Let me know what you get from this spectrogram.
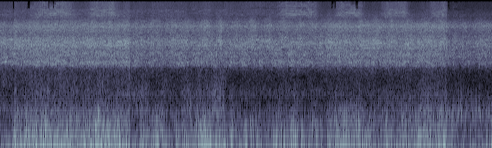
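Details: Summer cicadas at Kasai Rinkai Park in Tokyo, Japan. A constant shrill buzz with gentle surges in volume, over a low rumble.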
